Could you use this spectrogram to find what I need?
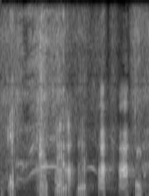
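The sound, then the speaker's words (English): A person voices Pinochle, a dragon that thinks he is a little pig, imitating a pig with a quick run of five or six snorty, grunting oinks in close succession. The oinks are fairly loud, with no other sounds around them. “Fair warning, Pinochle kind of thinks he's a little pig because we trained him so that he can find truffles and he hung out with pigs a lot.”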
